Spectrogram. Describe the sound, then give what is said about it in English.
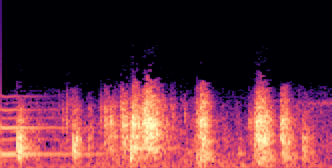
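A door being opened to answer a caller, with a handful of short wooden creaks and clunks spread over a few seconds, fairly loud, with no voices. “Whoever was at that door did not mean to go away. I went to the door.”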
